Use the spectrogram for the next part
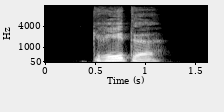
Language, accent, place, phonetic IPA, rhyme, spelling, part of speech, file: German, Germany, Berlin, [ˈɡʁeːtə], -eːtə, Grethe, proper noun, De-Grethe.ogg
- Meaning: a diminutive of the female given name Margarethe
